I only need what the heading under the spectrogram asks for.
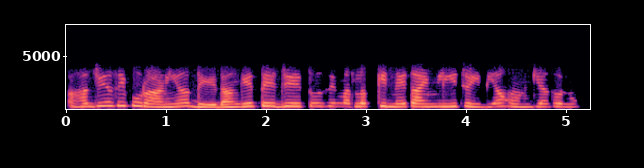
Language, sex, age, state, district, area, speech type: Punjabi, female, 18-30, Punjab, Sangrur, urban, conversation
